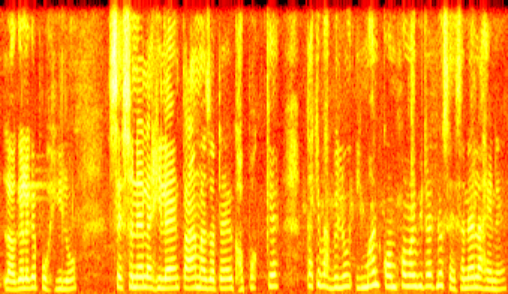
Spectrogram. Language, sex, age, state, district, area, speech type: Assamese, female, 18-30, Assam, Morigaon, rural, spontaneous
